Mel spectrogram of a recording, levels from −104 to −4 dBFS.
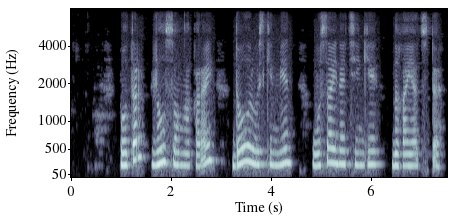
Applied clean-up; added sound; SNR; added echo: none; none; none; none.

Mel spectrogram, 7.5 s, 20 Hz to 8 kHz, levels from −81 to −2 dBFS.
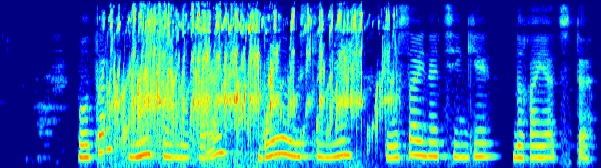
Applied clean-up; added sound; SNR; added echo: none; Liquid; -5 dB; none.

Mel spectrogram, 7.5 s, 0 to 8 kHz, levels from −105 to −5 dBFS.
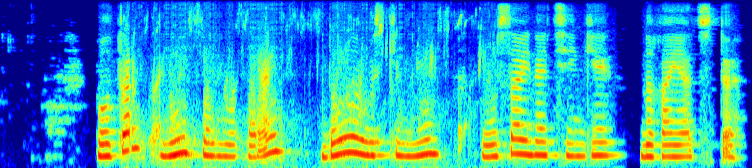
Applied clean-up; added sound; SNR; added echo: neural separator model SepFormer DNS4.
